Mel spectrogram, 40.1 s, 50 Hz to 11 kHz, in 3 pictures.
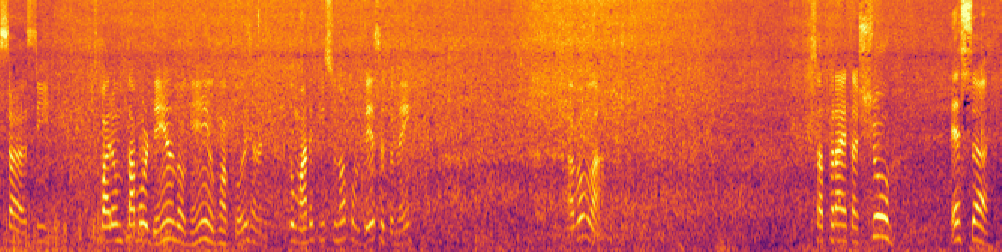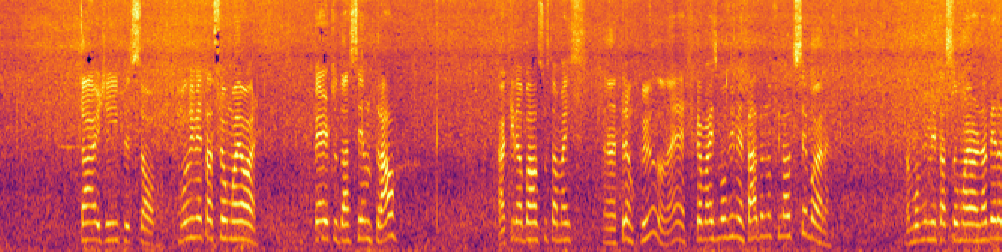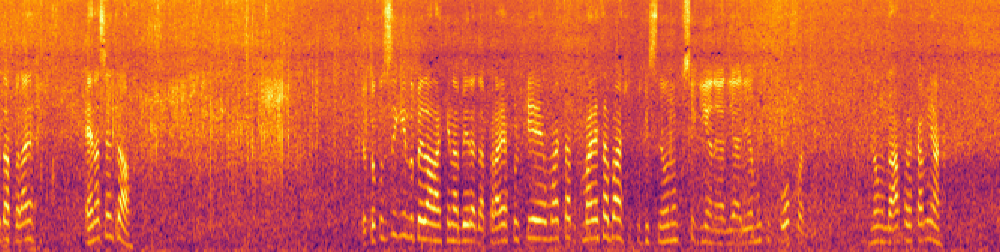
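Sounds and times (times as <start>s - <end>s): man's voice: 0.0s - 5.6s, 10.8s - 12.0s, 14.4s - 16.9s, 25.4s - 27.3s
small waves washing on sand: 0.0s - 40.0s
wind buffeting microphone: 0.0s - 40.0s.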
